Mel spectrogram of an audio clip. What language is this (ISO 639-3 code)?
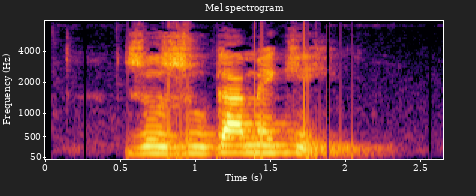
ajg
